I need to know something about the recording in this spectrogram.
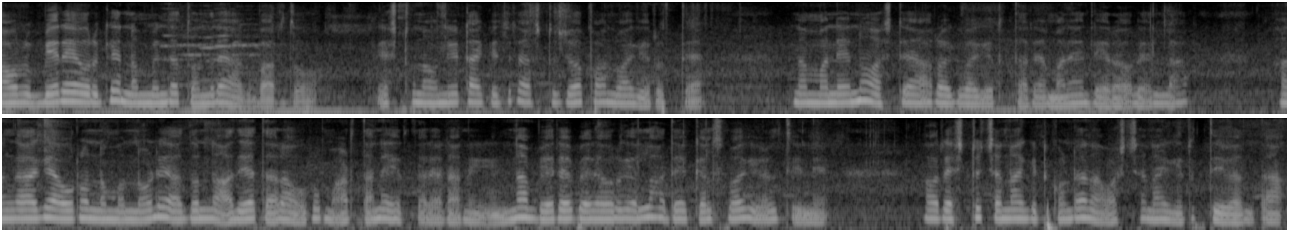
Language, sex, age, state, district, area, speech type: Kannada, female, 45-60, Karnataka, Kolar, rural, spontaneous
